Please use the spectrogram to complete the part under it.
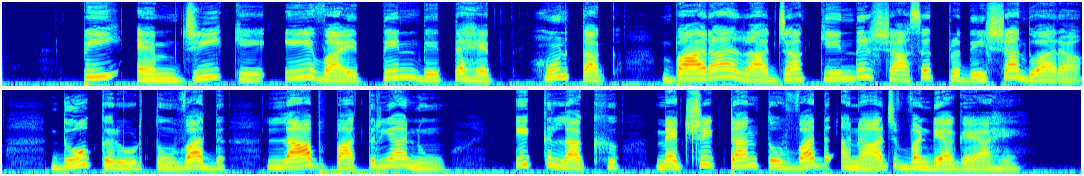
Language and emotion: Punjabi, neutral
